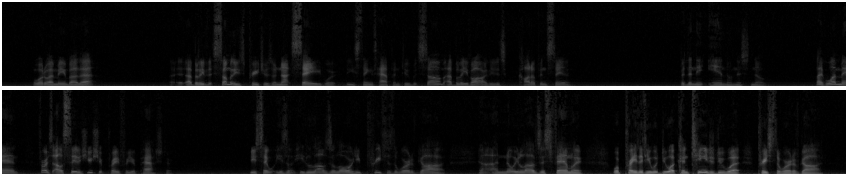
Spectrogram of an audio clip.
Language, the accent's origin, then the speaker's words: English; Florida, United States; now in California, United States; We're from Florida, but it's not true south. You actually have to go north to go to the south. You go to Georgia. No, it really is true. Us Floridians, we kind of have a little thing.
